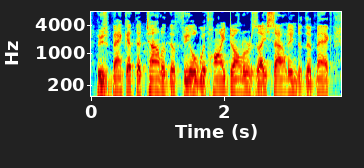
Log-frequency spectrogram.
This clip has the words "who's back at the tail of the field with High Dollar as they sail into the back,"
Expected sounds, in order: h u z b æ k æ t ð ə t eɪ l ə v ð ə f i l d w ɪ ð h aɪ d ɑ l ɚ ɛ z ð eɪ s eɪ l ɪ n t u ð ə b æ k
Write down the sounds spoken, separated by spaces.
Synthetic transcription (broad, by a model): h u z b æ k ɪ t ð ə t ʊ n ə v ð ə f i l d w ɪ ð h aɪ d ɑ l ɚ z ð eɪ s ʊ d ɪ n t u ð ə b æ k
